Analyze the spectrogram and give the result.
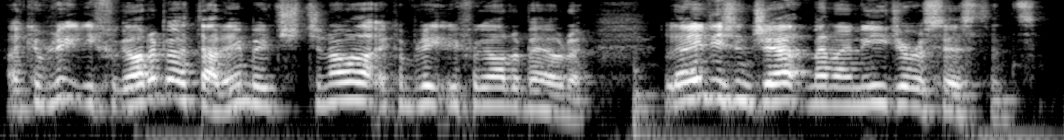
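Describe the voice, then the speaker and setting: A man's voice: high voice, animated, very fast, a bit bright. A young Irish man hosting a casual live stream, chatting with viewers in an upbeat, talkative way with the odd swear. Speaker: host.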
